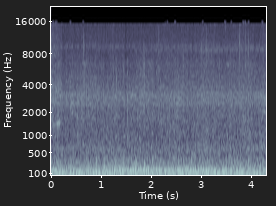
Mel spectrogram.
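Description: Toyota Land Cruiser Prado 150 rally car idling with a steady, rough low rumble, with wind buffeting the microphone.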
